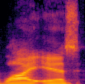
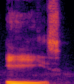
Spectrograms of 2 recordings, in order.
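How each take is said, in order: First: It is said as two separate spelled letters. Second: It is said as one word sounding like 'ease'. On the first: The speaker calls it wrong. "Y S eight" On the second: The speaker calls it right. "but it's pronounced Ease"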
